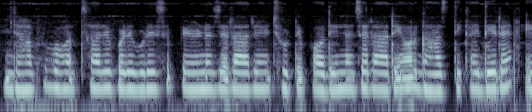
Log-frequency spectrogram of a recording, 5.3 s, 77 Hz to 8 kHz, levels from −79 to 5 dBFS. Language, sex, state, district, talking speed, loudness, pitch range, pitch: Hindi, female, Rajasthan, Churu, 270 wpm, -17 LUFS, 195-205 Hz, 200 Hz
